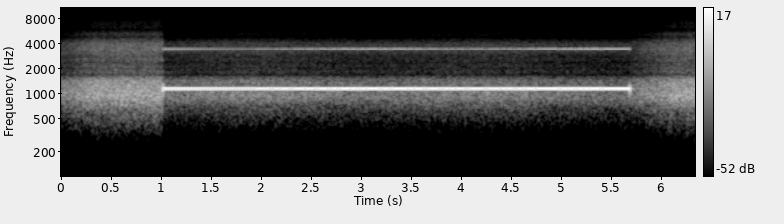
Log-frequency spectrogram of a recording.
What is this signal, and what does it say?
PSK31 (31.25 baud), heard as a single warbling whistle, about 1150 Hz, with radio static.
